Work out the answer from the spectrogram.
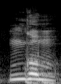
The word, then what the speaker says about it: Ngomo: On a Ngomo, le porc épic. Ngom. Ngom. Ah, on prononce pas le O.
